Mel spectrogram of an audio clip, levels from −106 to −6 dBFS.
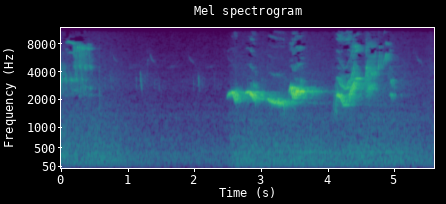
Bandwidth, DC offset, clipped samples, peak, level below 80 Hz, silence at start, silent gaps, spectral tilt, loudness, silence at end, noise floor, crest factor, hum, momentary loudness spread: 11.5 kHz; under 0.1%; under 0.1%; -14 dBFS; -82 dBFS; 0 s; none; 0.5 dB/octave; -30 LUFS; 0.5 s; -65 dBFS; 20 dB; none; 20 LU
